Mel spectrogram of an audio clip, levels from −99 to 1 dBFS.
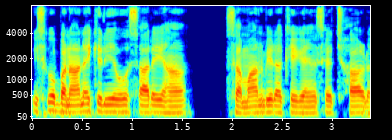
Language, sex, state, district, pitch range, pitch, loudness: Hindi, male, Bihar, Araria, 120-135 Hz, 125 Hz, -19 LUFS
